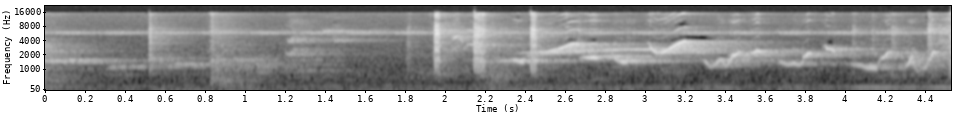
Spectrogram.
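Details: White-rumped shama, a kept songbird singing in trek style with a shrill nyelit voice: a quiet start, then loud high whistled phrases sliding up and down, rapid and varied, with a faint steady high tone behind.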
